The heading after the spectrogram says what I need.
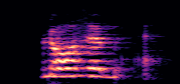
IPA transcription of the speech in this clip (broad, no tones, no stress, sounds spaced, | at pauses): ɳ ɔ z œ b æ̰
